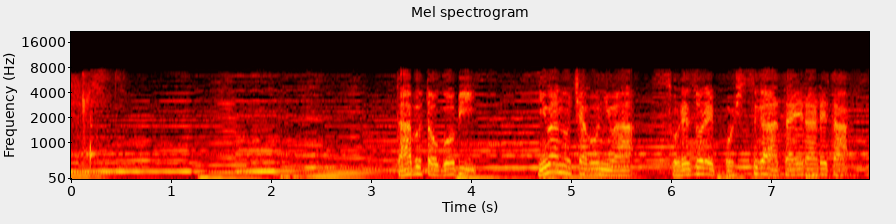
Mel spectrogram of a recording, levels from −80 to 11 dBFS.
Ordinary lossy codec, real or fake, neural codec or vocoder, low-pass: Opus, 16 kbps; real; none; 7.2 kHz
